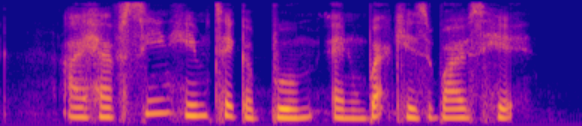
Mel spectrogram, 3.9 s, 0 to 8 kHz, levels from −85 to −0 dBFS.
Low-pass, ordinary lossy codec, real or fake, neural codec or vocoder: 7.2 kHz; none; real; none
